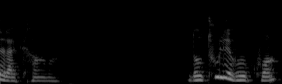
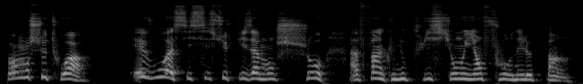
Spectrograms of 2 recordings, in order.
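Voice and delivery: raised, forceful witch voice; scheming old witch; 4 semitones higher, 4 dB louder than usual. Acted. Witch luring Margot to the oven, raised commanding voice. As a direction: order the girl closer as a scheming witch.

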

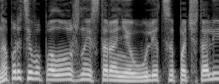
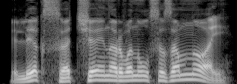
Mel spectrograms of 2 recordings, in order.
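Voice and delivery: usual speaking voice

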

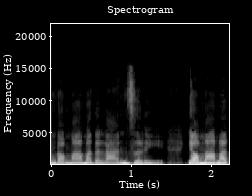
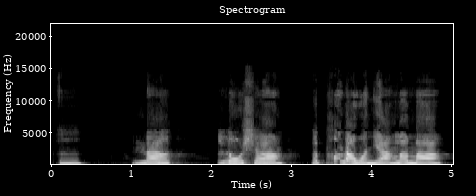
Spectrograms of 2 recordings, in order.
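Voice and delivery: put-on wary child voice; 8 semitones higher than usual. A narrator's reading. Eldest sister keeps questioning.

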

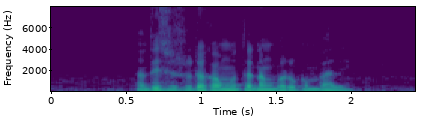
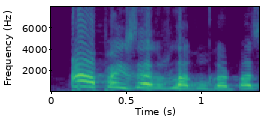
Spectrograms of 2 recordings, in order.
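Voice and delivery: pleading; 12 semitones higher, 11 dB louder than usual. Retold or imitated. Wife begs pastor for help.

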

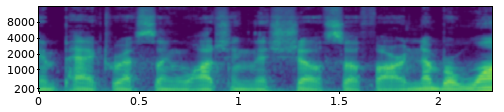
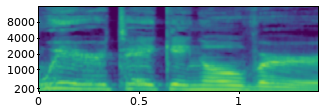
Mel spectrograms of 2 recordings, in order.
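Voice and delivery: mocking takeover line; 9 semitones higher than usual. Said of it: "made fun of that by saying".

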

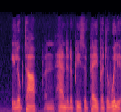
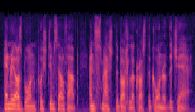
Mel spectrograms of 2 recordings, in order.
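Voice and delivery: usual speaking voice

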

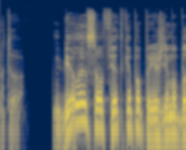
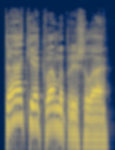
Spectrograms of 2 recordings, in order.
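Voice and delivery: mocking; 6 semitones higher, 3 dB louder than usual. A narrator's reading. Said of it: "усмешливо откликнулась женщина".

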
